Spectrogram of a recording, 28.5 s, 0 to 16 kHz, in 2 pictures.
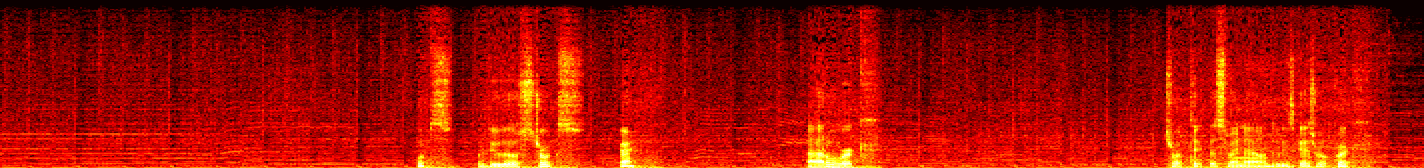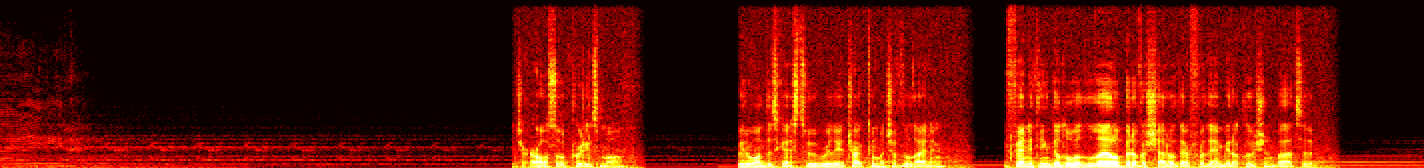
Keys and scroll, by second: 3.4 ctrl+z.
